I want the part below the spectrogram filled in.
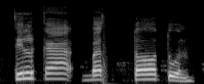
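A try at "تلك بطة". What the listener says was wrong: Kependek, battotun.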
